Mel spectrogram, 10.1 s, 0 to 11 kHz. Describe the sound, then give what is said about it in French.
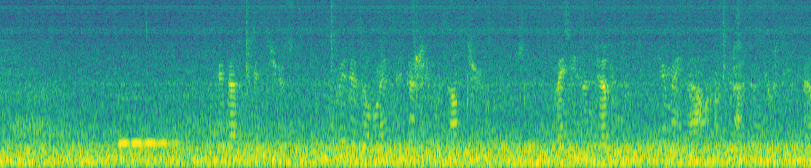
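An airplane in flight on the 15:30 Berlin–Geneva flight: a loud, steady low engine drone fills the whole stretch without letup, while indistinct voices murmur intermittently on top of it. “Vol Berlin-Genève, 15h30.”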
